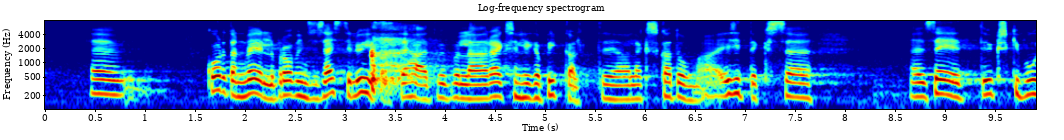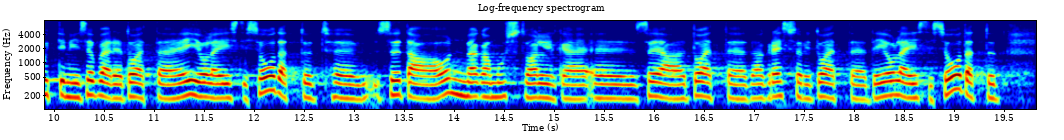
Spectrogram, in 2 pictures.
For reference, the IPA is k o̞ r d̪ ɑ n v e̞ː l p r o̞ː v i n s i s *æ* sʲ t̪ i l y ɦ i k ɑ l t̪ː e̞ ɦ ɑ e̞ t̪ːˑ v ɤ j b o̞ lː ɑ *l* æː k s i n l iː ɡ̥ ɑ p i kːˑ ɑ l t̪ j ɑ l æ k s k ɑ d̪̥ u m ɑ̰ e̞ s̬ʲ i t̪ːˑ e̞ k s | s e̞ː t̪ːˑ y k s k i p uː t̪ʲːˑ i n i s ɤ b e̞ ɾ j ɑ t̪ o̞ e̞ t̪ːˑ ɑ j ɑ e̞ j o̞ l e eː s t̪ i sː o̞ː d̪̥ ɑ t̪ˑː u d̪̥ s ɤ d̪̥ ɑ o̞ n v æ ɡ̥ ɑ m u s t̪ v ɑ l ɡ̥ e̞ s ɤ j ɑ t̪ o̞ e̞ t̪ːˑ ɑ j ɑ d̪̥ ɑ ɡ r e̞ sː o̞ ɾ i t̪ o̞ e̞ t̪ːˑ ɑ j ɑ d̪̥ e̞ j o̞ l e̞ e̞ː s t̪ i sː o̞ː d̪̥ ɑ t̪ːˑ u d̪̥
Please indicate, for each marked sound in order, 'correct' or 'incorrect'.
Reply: correct, incorrect: ɾ

